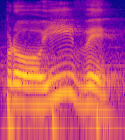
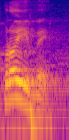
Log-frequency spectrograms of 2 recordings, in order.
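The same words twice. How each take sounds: First: The o and i fall in separate syllables. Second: The o and i merge into one syllable. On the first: The speaker calls it right. "Al momento de pronunciar la palabra decimos prohíbe" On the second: The speaker calls it wrong. "no prohíbe"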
